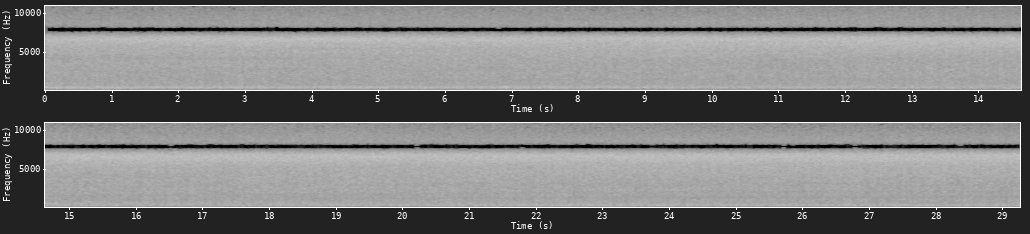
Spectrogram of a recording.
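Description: Waterfall pouring over rock and churning into white water below: a loud, steady rush.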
